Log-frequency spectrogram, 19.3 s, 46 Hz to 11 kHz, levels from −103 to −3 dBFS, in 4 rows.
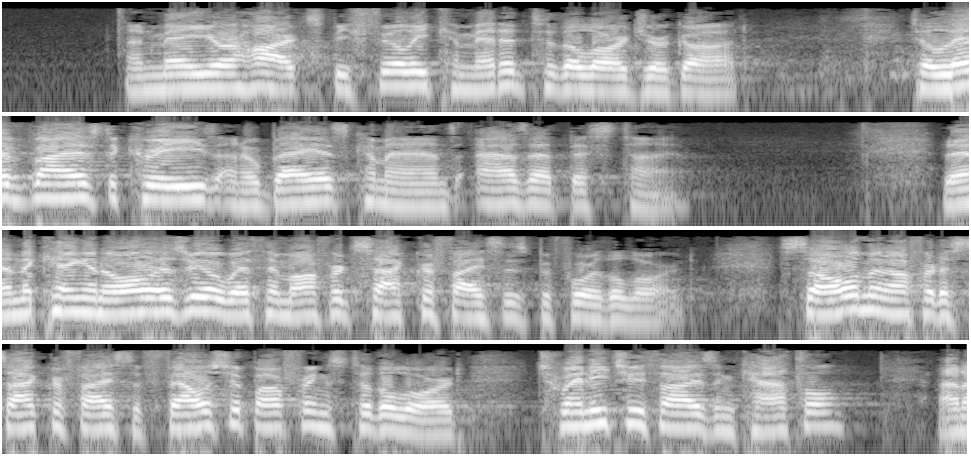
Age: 40-59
